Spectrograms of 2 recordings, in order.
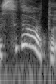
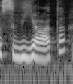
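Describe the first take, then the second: First: «свято» pitched up, with soft V and no glide; half-soft V. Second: «свята» with hard V, then a y-glide. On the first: Teacher shows what everyone says, soft V in «свято». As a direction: say «свято» higher, as s'vya-to. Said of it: "кожен скаже". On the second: Teacher rejects a form nobody says, hard V in «свята». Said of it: "і ніякого «свята» ніхто ніколи не вимовляє". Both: Shown as a demonstration.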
